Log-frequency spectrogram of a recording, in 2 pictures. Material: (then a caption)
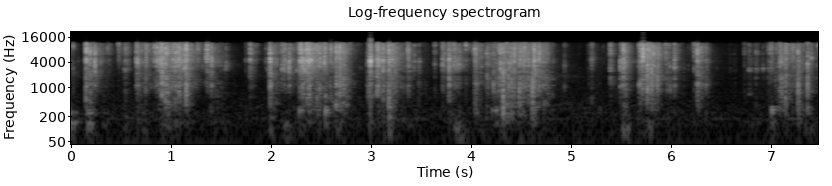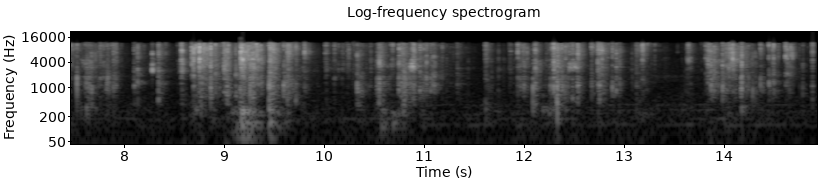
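Soap. A metal knife blade scrapes and crushes into a solid, fist-sized ball of pressed lilac shredded soap held in both hands. Bursts of dry, bright crumbling and crinkling repeat in quick clusters with short pauses between them. The sound has almost no low end.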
